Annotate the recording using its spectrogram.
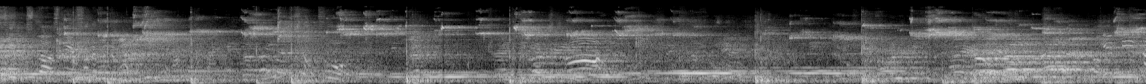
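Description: Sneakers squeak sharply on the hall floor.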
